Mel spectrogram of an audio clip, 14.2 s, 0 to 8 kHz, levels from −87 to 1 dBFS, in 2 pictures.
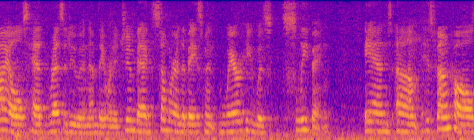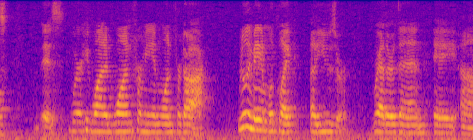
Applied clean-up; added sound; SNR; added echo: none; none; none; none.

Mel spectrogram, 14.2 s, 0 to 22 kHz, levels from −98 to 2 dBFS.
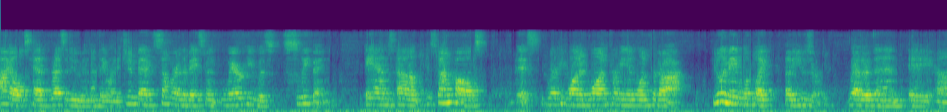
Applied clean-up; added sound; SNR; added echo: neural separator model SepFormer DNS4.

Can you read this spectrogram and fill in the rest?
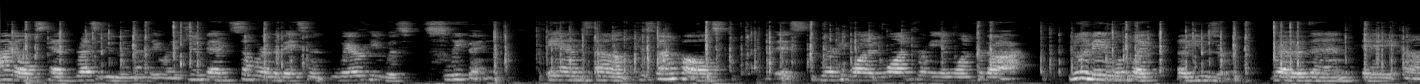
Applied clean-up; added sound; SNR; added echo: classical method WPE with log-MMSE.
